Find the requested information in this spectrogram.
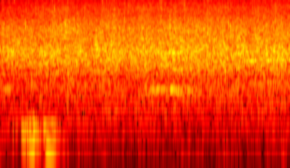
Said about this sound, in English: Of course, he's running for governor. Of course, they're clapping.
